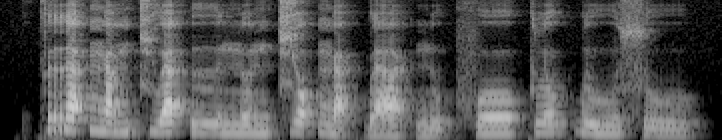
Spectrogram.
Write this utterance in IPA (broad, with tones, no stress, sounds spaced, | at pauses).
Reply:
k r a˥˩ ʔ ŋ a˦˥ m t͡ɕ u˦˥ a̯ ʔ ɯː˧ n o˧ n t͡ɕ ɔ˥˩ ʔ ŋ a˨˩ k̚ l aː˨˩ k̚ n u˨˩ ʔ f oː˧ k l o˦˥ k̚ l uː˧ s uː˧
